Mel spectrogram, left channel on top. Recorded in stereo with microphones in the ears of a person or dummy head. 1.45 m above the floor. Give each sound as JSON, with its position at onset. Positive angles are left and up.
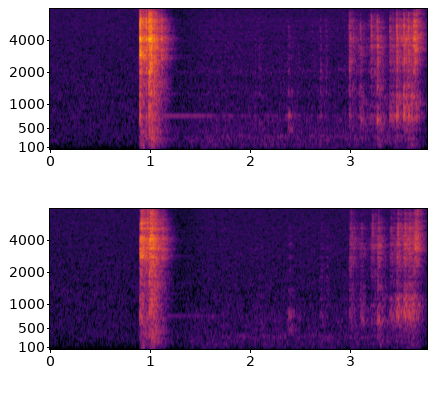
{"t": 0.9, "sound": "a camera shutter", "side_deg": 70, "distance_m": 1.8}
